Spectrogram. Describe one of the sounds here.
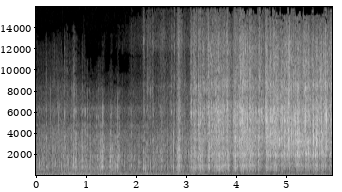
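Plastic fishing lures rattle and clack inside a plastic box.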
